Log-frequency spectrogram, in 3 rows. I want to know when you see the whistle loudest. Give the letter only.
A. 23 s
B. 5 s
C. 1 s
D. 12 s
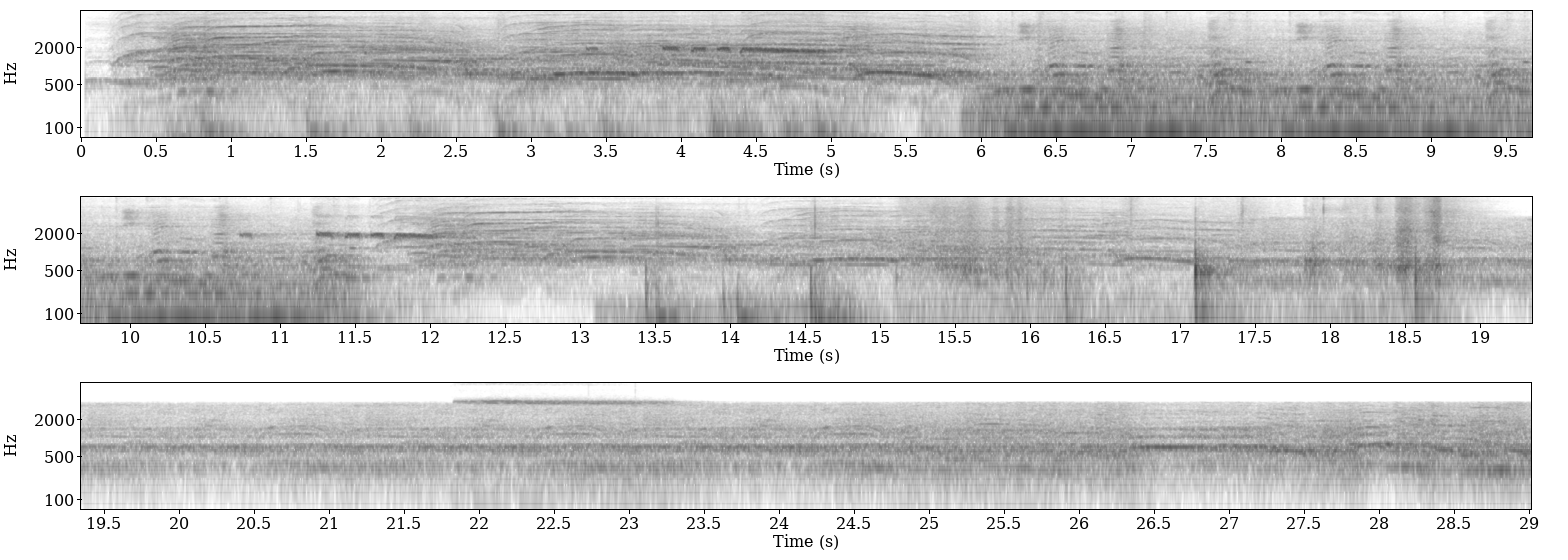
B.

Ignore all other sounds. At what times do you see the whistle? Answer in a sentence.
You can hear the whistle from 3.4 to 5.1 s, from 10.7 to 12.1 s and from 21.8 to 23.3 s.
